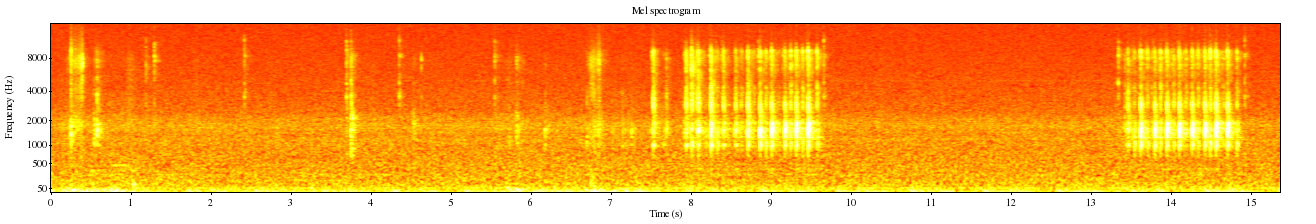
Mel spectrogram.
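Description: Computer keyboard keys pressed while editing photos in Capture One, scattered single clicks then two quick bursts of rapid, close typing over a quiet room, with no voices.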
